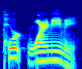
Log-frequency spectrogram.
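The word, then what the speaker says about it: Port Hueneme: i picked port waineeni that is how you pronounce it i know it's a running joke how i pronounce things sometimes but that is port wineme uh okay so it's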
